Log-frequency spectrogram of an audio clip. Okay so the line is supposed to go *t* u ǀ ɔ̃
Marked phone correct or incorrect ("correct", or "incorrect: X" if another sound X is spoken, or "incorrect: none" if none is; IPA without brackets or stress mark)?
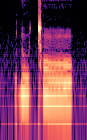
incorrect: ɗ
